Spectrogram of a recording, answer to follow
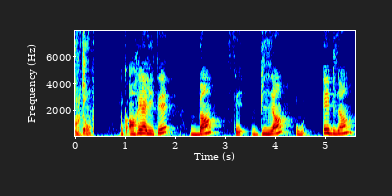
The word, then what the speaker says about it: ben: Donc en réalité, ben, c'est bien ou est bien mal prononcé.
